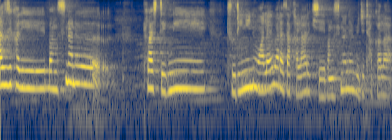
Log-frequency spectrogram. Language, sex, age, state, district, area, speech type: Bodo, female, 30-45, Assam, Chirang, urban, spontaneous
